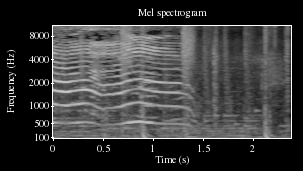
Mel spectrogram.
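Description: A young child's drawn-out whining cry: one wavering, high-pitched note lasting about a second and a half, with background music playing.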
